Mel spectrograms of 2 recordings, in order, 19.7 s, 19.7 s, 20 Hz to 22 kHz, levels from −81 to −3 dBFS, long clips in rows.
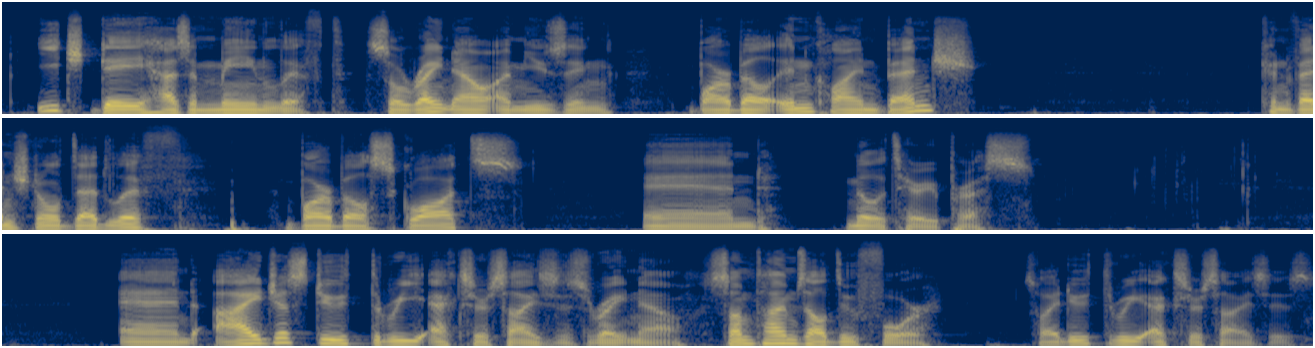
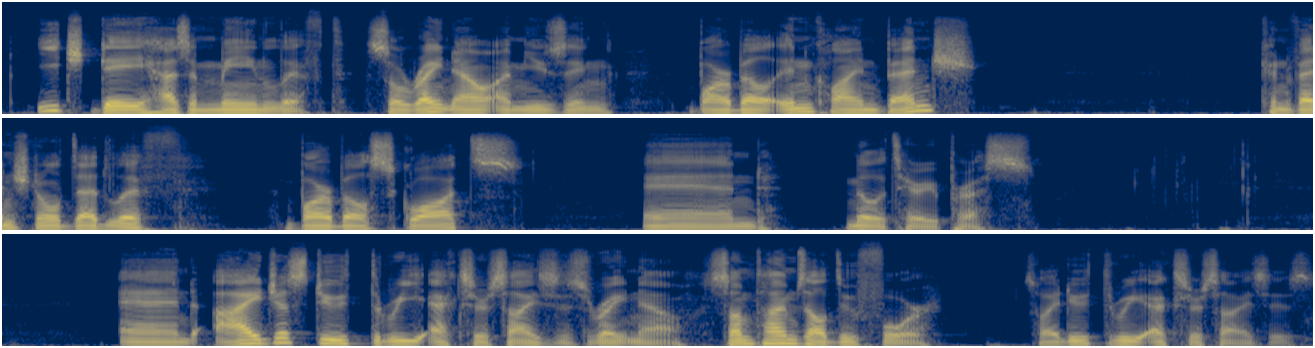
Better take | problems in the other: second | footsteps; faint; at 7.5 s; peak 15 dB below the speech

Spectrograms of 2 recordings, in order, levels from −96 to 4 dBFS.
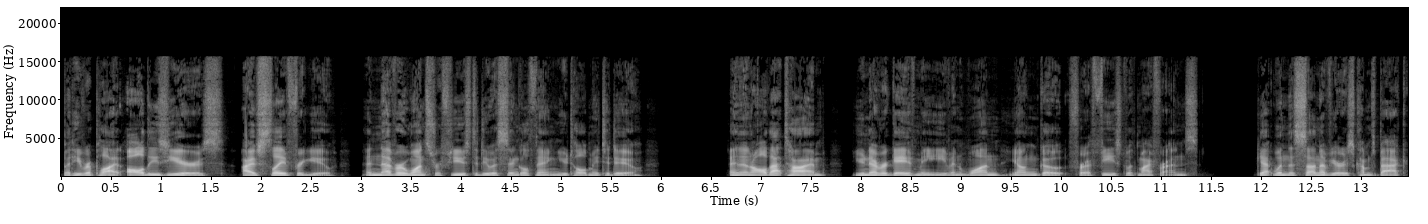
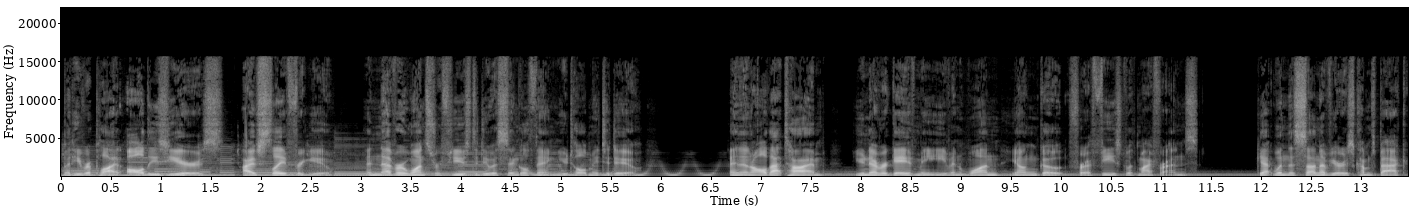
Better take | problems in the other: first | background music; noticeable; throughout; 15 dB below the speech

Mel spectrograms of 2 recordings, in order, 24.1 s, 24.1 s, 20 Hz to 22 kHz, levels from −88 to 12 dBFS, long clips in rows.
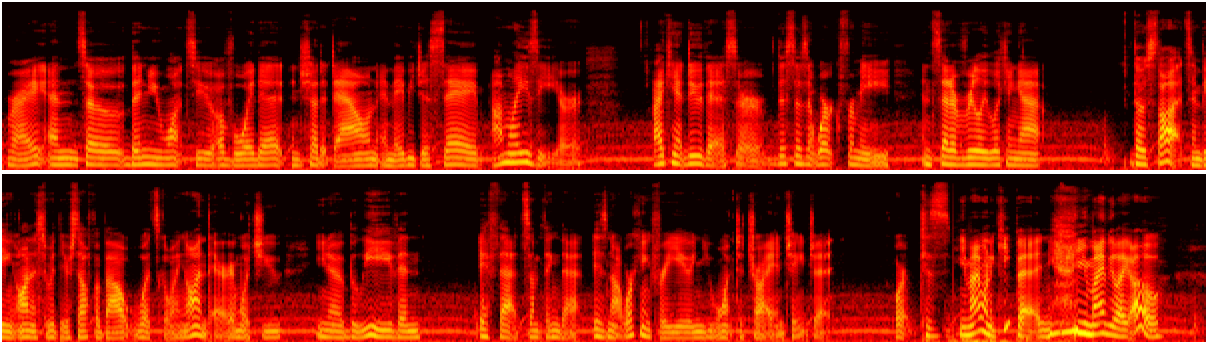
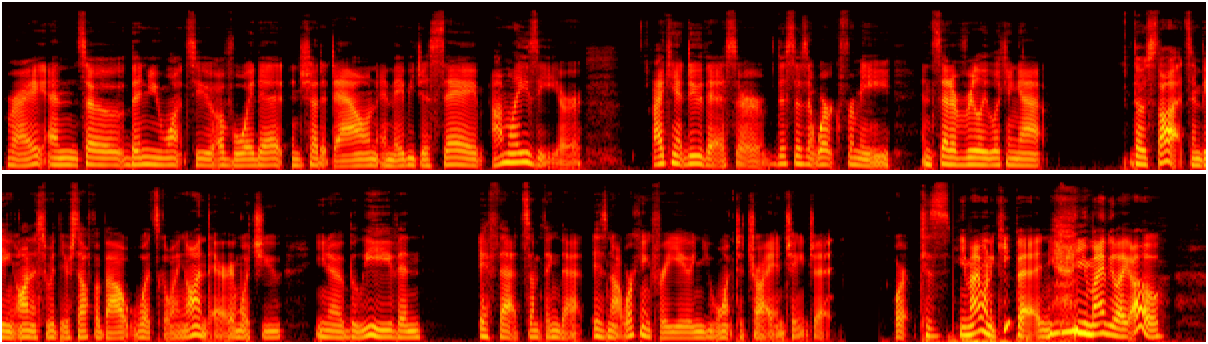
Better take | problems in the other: second | low rumble; faint; throughout; 20 dB below the speech

